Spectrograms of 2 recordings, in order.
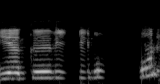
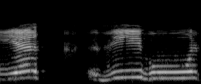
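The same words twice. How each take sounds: First: A vowel sound follows the k. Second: The k is held with no vowel. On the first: The speaker calls it wrong. "യക്ദിബൂൻ എന്ന് പറയാൻ പാടില്ല" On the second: The speaker calls it right. "ഈ രൂപത്തിലേക്ക് പാരായണം ചെയ്യാം"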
